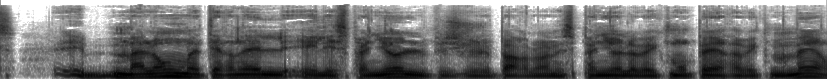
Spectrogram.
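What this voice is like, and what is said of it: Passionate, energetic voice, slight accent. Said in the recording (French): “Dans votre voix, il y a beaucoup de passion. ... Il y a beaucoup d'énergie, mais il y a aussi un léger accent.”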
